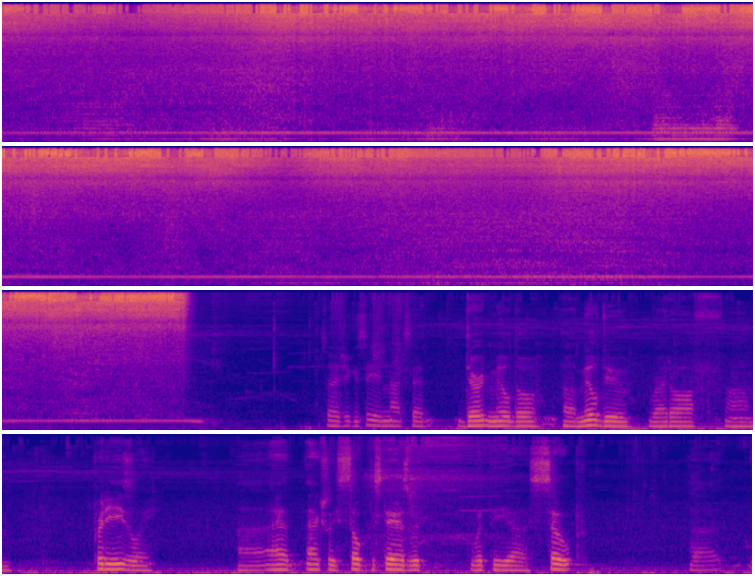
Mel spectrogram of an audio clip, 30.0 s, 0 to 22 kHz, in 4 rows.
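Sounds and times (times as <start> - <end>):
pressure washer motor hum: 0.0 - 17.2
water jet hissing: 0.0 - 17.2, 25.7 - 28.0.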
